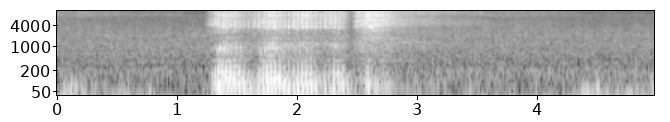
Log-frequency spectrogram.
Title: indian man snoring 🤣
